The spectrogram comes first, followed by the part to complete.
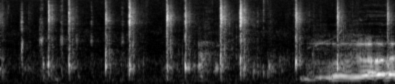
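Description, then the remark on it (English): A horse named Boyle: its hooves clop in a steady rhythm for several seconds, then it lets out a loud, wavering whinny at the end. “Even your horse, Boyle, finds your body odor offensive.”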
